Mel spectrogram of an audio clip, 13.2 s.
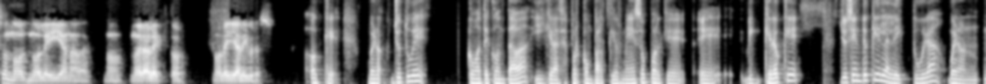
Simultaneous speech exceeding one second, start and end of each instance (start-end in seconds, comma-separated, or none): none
